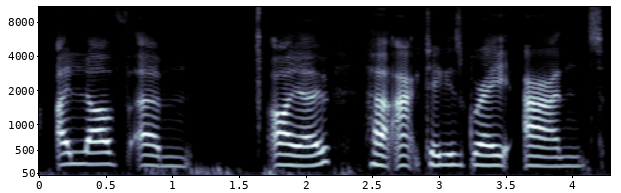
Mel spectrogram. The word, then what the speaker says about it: Io: I always go to say Ao, but it wouldn't be Ao, would it? I love Io.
